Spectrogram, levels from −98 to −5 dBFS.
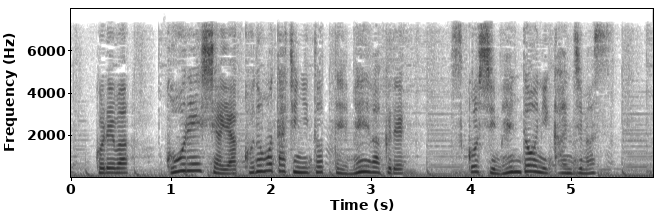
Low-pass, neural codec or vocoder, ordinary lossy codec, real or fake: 7.2 kHz; none; AAC, 48 kbps; real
